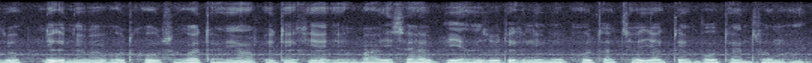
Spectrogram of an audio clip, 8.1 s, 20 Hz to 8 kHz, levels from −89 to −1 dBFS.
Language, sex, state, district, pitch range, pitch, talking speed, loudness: Hindi, male, Bihar, Bhagalpur, 110-120 Hz, 115 Hz, 160 wpm, -15 LUFS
